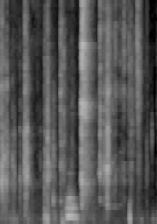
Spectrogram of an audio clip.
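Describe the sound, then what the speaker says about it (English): Dog, upset, letting out short yips and whimpers, a few close, scattered sounds broken by brief pauses, with some higher whiny cries mixed in. "my dog is not happy right now over something"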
